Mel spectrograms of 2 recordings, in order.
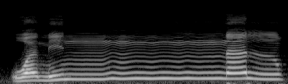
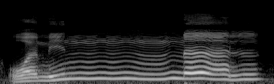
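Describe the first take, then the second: First: The vowel after 'minn' is short. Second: The vowel after 'minn' is drawn long. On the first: The speaker calls it right. "tidak dibaca panjang" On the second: The speaker calls it wrong. "enggak boleh"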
